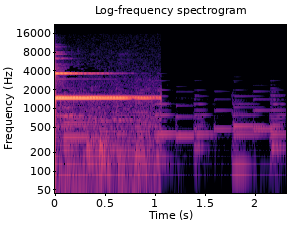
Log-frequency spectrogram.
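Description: Two glass whiskey tasting glasses just clinked together in a toast, ringing with a clear high tone that fades and cuts off about a second in. Faint music with stepped notes follows.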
